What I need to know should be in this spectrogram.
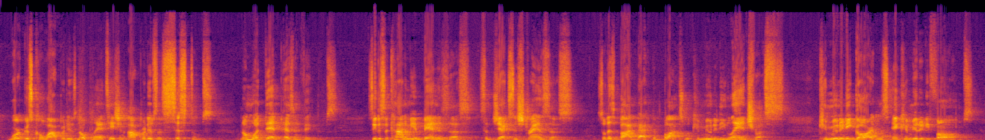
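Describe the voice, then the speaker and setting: A man with an American accent talks at a moderate pace in a fairly high pitch, his intonation lively. Noticeable background noise sits behind him. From New Jersey, USA. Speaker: poet, actor. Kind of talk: spoken word poetry performance. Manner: rhythmic.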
